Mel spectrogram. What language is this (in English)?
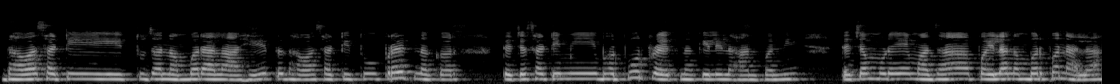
Marathi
